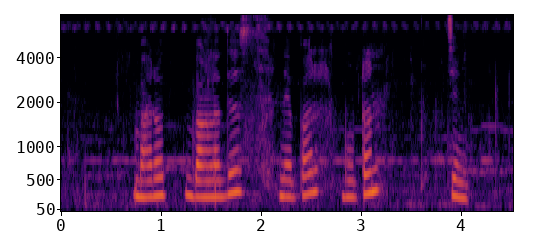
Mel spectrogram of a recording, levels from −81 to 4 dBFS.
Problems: none marked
